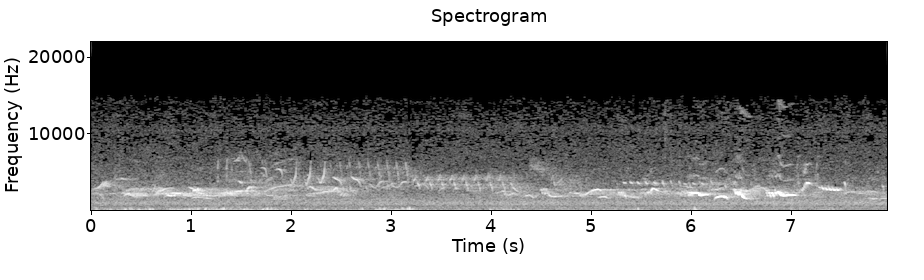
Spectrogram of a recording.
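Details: A common blackbird stands alert on top of a stone pillar and sings softly in Helsinki, Finland, in May 2021: a continuous run of mellow warbled and fluted phrases, louder near the end, over a steady low outdoor rumble.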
